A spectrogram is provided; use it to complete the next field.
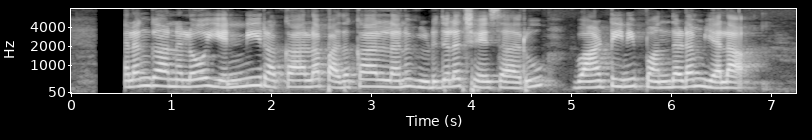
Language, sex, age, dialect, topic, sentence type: Telugu, male, 18-24, Utterandhra, agriculture, question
